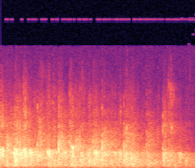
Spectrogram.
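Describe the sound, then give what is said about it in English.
An audience applauds together in a dense, steady wash of many hands clapping, holding fairly loud throughout and easing slightly toward the end, with no voices standing out. “You all need to just applaud her one more time for sharing her laundry this morning.”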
